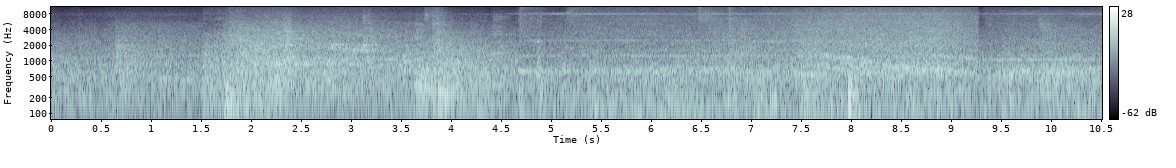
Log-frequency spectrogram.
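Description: Car assembly-line machinery at the body-and-chassis marriage station: automated carriers and fixtures running with a steady mechanical rumble and hiss, with a few sharp metal clanks.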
